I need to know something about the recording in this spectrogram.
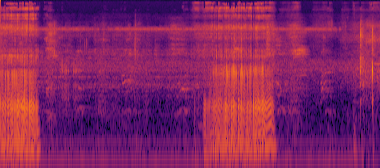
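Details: Sleeping, dreaming French Bulldog snoring: two loud, low, rattling snores about three seconds apart, with quiet breathing between.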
